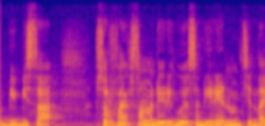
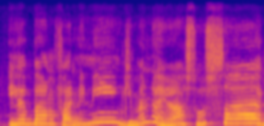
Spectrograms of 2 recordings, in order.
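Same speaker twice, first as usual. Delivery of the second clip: high, slow, sweetly complaining; soft high chat, slowed down; soft Sundanese chat; 7 semitones higher, slower than usual. Shown as a demonstration. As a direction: whine gently and slowly. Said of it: "kalau ngobrol juga".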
